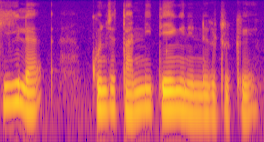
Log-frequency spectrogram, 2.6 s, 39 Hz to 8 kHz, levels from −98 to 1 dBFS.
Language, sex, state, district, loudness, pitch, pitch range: Tamil, male, Tamil Nadu, Nilgiris, -17 LUFS, 130 Hz, 115-135 Hz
